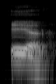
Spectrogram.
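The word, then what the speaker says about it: heir: H silent है तो इसका क्या प्रोनाउंसिएशन होगा? तो हो जाएगा एयर।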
